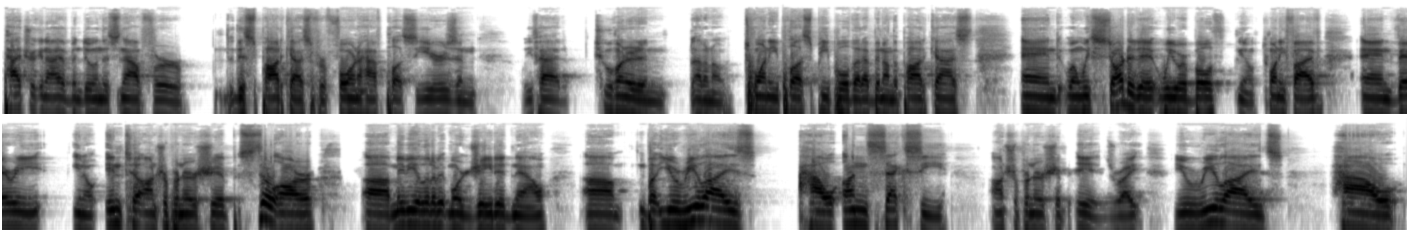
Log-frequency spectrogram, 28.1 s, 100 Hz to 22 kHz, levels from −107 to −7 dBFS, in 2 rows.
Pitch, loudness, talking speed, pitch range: 115 Hz, -13 LUFS, 160 wpm, 105-125 Hz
